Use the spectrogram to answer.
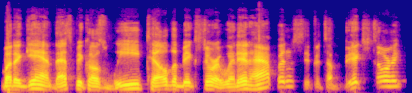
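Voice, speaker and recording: A man who anchors radio news, talking casually in an interview, telling stories with emphatic, animated asides. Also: medium pitch, fairly quick, no echo.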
